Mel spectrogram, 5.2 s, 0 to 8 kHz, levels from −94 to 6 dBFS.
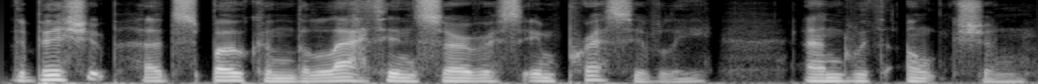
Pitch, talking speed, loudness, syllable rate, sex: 115 Hz, 125 wpm, -18 LUFS, 4.7 syllables/s, male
